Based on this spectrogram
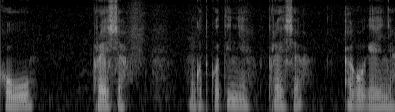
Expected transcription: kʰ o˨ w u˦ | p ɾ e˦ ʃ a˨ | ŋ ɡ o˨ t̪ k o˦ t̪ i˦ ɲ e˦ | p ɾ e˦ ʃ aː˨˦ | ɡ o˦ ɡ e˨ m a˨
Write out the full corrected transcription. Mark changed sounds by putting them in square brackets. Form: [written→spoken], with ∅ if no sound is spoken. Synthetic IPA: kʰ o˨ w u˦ | p ɾ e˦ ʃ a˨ | ŋ ɡ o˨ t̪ k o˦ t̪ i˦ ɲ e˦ | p ɾ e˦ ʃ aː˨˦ | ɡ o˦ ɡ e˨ [m→ɲ] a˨

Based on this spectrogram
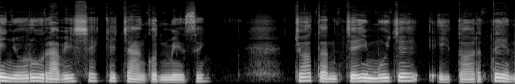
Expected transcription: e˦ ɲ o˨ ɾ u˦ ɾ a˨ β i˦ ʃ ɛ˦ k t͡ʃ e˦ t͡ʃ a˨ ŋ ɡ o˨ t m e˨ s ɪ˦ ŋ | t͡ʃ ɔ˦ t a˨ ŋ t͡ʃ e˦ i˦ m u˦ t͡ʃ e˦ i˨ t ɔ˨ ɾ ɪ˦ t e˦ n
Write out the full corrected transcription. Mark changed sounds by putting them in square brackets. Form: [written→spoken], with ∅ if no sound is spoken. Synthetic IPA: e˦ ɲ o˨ ɾ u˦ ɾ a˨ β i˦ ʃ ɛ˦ k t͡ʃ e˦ t͡ʃ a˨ ŋ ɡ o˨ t m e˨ s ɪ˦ ŋ | t͡ʃ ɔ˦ t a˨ [ŋ→n] t͡ʃ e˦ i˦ m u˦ t͡ʃ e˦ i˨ t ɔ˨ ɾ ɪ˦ t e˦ n

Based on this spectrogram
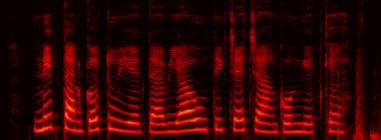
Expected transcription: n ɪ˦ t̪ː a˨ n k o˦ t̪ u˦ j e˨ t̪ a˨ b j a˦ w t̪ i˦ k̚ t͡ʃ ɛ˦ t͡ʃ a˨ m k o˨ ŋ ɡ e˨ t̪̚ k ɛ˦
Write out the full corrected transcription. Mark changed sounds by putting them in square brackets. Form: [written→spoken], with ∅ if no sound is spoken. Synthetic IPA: n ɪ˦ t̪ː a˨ n k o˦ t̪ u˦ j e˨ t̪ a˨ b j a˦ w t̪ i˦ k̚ t͡ʃ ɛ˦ t͡ʃ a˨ [m→ŋ] k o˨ ŋ ɡ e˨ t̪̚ k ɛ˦

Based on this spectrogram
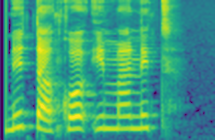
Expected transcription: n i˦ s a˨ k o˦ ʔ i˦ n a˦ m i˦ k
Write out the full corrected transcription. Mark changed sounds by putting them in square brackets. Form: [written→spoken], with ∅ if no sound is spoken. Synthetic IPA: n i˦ [s→t] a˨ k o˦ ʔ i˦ [n→m] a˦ [m→n] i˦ [k→t]

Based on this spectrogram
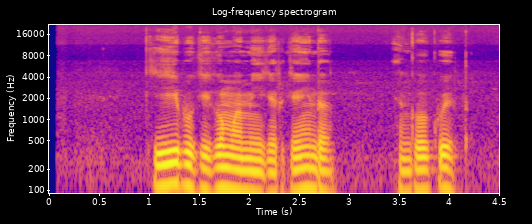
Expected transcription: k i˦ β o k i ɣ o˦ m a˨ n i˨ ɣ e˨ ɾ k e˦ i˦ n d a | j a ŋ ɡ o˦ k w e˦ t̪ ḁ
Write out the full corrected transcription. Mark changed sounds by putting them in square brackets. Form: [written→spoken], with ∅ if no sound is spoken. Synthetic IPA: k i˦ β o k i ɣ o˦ m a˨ [n→m] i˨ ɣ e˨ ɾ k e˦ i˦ n d a | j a ŋ ɡ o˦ k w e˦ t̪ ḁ

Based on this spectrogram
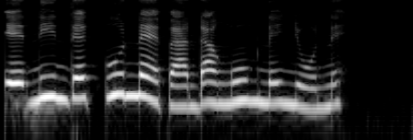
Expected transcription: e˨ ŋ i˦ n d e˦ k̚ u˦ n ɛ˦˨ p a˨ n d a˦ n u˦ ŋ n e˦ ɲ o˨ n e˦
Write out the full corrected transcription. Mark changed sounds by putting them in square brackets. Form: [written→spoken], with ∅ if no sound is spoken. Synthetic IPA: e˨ [ŋ→n] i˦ n d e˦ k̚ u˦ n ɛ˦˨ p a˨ n d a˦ [n→ŋ] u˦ ŋ n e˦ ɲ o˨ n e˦

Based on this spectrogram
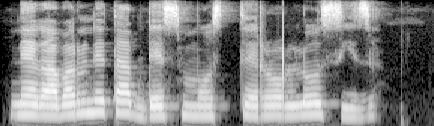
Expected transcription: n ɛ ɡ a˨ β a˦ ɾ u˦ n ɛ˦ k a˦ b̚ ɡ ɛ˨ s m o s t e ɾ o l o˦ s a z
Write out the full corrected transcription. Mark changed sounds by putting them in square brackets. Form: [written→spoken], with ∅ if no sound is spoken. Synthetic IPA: n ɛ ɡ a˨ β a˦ ɾ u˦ n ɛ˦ [k→t] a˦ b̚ [ɡ→d] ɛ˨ s m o s t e ɾ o l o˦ s [a→i] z

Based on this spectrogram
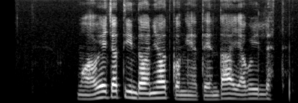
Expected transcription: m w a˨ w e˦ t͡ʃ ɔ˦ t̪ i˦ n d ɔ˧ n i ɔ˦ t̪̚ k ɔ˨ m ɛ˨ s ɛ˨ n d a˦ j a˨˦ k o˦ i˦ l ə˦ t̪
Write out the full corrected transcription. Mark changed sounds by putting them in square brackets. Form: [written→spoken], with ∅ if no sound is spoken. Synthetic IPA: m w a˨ w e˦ t͡ʃ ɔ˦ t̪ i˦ n d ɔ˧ n [i→j] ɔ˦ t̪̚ k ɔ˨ [m→ŋ] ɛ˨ [s→t] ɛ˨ n d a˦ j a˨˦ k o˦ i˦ l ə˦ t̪

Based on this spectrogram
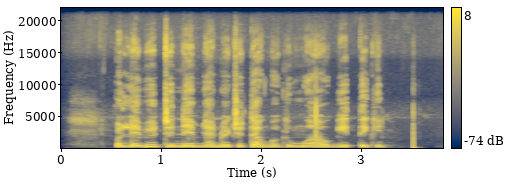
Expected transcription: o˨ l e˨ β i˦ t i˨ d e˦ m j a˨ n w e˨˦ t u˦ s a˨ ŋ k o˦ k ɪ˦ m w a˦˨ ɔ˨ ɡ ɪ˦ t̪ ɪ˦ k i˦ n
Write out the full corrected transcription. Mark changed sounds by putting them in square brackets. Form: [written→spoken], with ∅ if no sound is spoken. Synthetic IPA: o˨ l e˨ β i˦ t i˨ [d→n] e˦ m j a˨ n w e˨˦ [t→t͡ʃ] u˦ [s→t] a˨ ŋ [k→ɡ] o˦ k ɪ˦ m w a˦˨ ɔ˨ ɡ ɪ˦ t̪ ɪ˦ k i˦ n

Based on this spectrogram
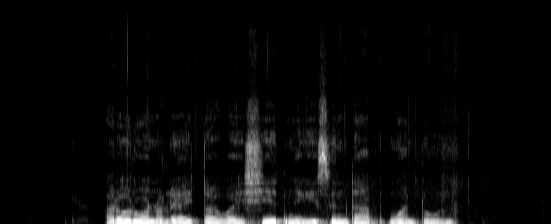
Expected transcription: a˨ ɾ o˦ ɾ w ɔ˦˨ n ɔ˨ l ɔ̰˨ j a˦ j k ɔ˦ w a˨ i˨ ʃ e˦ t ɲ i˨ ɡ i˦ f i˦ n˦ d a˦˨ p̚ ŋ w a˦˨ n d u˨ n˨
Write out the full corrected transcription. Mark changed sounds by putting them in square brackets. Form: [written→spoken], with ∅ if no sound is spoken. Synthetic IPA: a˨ ɾ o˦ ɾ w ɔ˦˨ n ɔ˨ l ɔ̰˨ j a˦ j [k→t] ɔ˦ w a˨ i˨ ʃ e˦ t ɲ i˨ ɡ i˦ [f→s] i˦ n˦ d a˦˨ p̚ ŋ w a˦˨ n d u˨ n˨

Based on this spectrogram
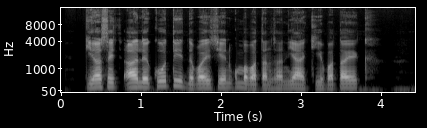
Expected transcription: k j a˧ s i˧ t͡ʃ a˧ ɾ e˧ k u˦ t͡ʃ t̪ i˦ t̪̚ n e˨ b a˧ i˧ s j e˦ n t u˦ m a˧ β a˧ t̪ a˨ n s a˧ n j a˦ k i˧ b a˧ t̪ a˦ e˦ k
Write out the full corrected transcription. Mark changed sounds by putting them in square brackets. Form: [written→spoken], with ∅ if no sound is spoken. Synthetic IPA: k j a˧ s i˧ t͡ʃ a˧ [ɾ→l] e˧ k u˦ [t͡ʃ→∅] t̪ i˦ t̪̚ n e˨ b a˧ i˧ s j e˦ n [t→k] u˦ m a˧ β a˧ t̪ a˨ n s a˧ n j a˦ k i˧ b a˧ t̪ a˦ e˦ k

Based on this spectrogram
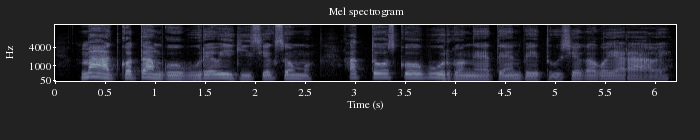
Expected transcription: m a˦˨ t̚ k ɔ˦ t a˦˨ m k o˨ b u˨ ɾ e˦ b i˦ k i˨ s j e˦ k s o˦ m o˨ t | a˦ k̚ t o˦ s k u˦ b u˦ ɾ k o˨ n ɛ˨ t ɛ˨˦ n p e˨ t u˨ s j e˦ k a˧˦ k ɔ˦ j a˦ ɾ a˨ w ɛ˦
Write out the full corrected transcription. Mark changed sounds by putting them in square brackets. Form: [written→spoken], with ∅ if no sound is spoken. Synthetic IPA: m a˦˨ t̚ k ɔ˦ t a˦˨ m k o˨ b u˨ ɾ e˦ [b→w] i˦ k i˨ s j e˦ k s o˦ m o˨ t | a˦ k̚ t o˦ s k [u˦→o˦] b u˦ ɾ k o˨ [n→ŋ] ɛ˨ t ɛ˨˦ n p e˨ t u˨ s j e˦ k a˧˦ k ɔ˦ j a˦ ɾ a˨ w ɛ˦

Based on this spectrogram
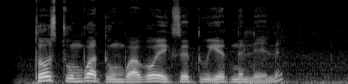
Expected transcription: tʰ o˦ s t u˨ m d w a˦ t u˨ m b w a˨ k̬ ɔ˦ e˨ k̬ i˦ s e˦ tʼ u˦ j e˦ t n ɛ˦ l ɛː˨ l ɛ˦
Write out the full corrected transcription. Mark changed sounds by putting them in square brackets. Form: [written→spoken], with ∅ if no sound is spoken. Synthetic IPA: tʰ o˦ s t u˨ m [d→b] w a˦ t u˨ m b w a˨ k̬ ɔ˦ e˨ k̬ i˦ s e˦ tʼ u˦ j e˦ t n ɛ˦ l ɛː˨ l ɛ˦

